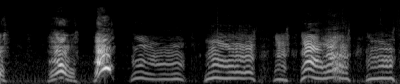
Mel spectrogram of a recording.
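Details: Two abrupt barks come first from a dog that dances and plays with stones. Longer, harmonic, moaning whines follow, each lasting about half a second and bending up and then down in pitch.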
